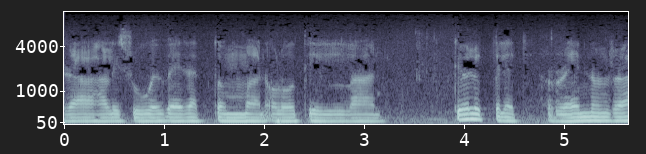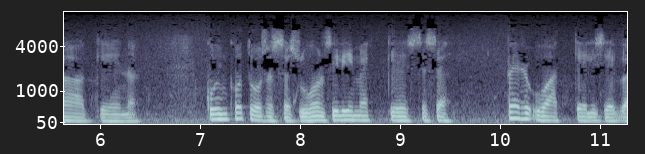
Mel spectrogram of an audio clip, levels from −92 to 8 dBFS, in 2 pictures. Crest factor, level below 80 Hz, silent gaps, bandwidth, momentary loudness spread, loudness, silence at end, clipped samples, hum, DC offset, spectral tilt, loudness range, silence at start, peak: 14 dB; -42 dBFS; none; 8 kHz; 13 LU; -16 LUFS; 0 s; under 0.1%; none; under 0.1%; -7.5 dB/octave; 1 LU; 0 s; -2 dBFS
